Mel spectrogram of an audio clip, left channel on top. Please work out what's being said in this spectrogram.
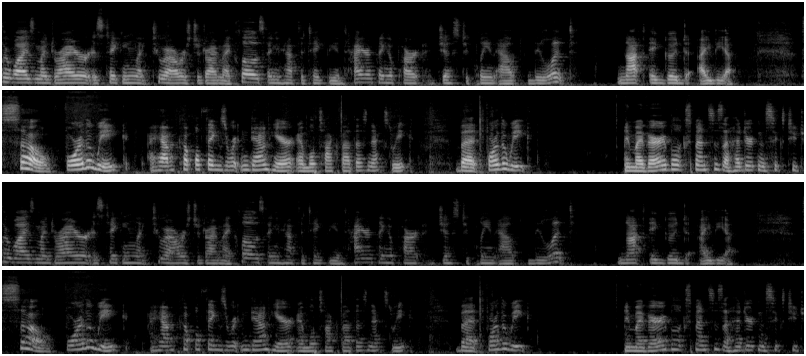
my dryer is taking like 2 hours to dry my clothes, and you have to take the entire thing apart just to clean out the lint. Not a good idea. So for the week, I have a couple things written down here, and we'll talk about this next week. But for the week, in my variable expenses,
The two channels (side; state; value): right; quieter; 11.4 dB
